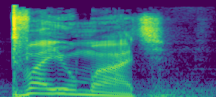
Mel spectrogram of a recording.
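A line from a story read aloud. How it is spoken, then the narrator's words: Yell, killer. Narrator (Russian): заорал убийца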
